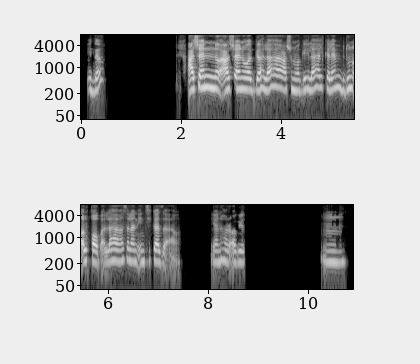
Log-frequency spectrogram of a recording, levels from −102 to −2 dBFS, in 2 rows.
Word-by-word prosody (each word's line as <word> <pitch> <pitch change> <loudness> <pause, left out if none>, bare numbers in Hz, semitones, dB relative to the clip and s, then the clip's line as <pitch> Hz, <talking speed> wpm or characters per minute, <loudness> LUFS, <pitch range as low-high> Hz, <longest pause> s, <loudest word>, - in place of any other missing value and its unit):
إيه 260 - -6
ده؟! 350 - -3 1.6
عشان 285 +2 +5
عشان 270 +2 +5
وجّه 255 0 +1
لها 295 +4 +2
عشان 255 0 -1
وجّه 240 +2 -5
لها 265 +4 0
الكلام 285 0 -3
بدون 260 +4 -4
ألقاب. 230 -3 0
قال - - -7
لها 235 0 -2
مثلًا 245 -1 -4
أنتِ 225 0 -9
كذا، 220 -4 -2
آه. - - -13 0.6
يا 220 - -9
نهار 230 -1 -7
أبيض! 215 0 -8 1.6
إمم. 220 -1 -10
250 Hz, 120 wpm, -22 LUFS, 230-270 Hz, 1.6 s, عشان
